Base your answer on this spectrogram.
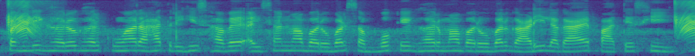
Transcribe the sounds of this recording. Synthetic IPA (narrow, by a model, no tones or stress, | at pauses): pəɦliɡʱəɾoɡʱəɾkũʋãɾaɦət̪ɾiɦisɦəʋeʔəjsənmãbəɾobəɾsəbːokeɡʱəɾmãbəɾobəɾɡaɽiləɡaepat̪esɦi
